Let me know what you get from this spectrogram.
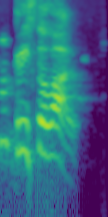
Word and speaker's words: Cristobal: Did I say your last name right? I said it like a white person. – Yeah, you did. But Cristobal. – Thank you. There it is. That Latin flair.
